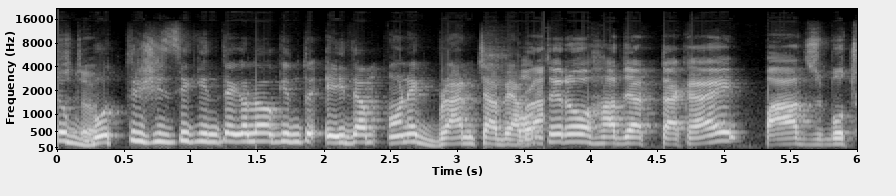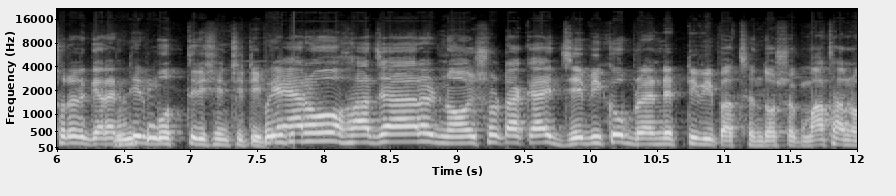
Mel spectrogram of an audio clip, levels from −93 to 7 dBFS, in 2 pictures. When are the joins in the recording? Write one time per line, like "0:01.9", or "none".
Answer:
0:03.6
0:07.7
